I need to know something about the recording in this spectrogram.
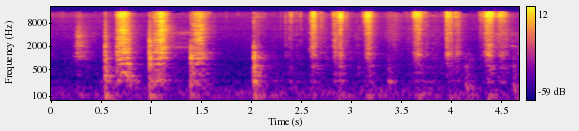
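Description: A knife mincing about half an onion on a cutting board, a steady run of quick, crisp chops with a slightly rasping, scraping edge, about two per second, with no one talking.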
